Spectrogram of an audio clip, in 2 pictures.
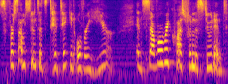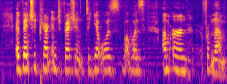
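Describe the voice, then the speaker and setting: Music plays in the background as a woman speaks at a fairly quick pace. Her pitch is fairly high, with ordinary variation. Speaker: parent giving public comment. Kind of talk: public comment at school board meeting. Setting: school board meeting. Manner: fast.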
